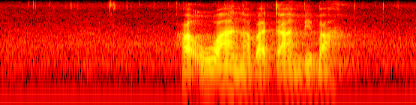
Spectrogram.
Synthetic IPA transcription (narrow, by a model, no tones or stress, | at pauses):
ha̰ʔṵwanaɓatʼambʱiɓa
